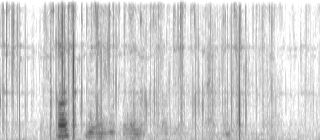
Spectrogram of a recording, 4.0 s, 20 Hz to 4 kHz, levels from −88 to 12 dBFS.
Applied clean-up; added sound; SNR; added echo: neural separator model SepFormer WHAMR!.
